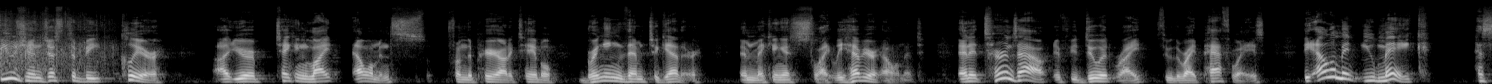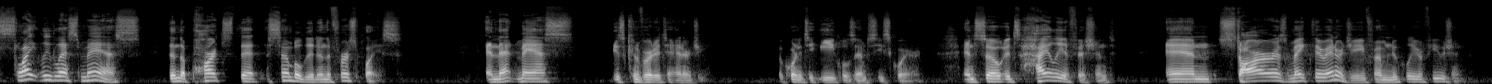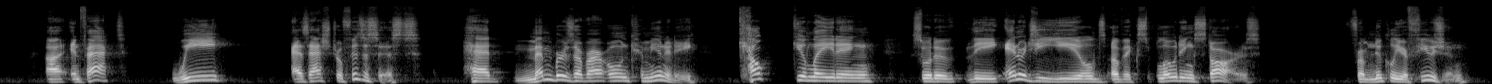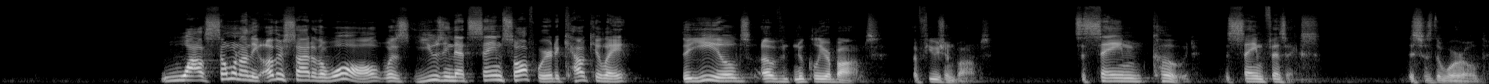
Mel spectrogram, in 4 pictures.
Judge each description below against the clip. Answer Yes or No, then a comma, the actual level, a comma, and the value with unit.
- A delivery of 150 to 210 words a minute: No, average, 140 wpm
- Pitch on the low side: No, medium, 145 Hz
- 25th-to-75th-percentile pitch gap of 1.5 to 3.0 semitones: No, average, 4.9 semitones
